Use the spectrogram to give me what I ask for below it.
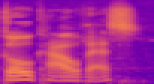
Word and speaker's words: Goncalves: Goncalves, it's pronounced Go-Calves. So we've been getting that wrong a bit all day.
